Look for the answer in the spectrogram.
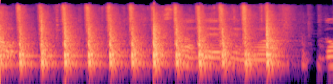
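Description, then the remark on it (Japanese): Vegetables being chopped for a salad: about a dozen quick, evenly spaced knife strikes against a cutting board, fairly loud and steady, before the chopping stops. “サラダを作ってます”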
